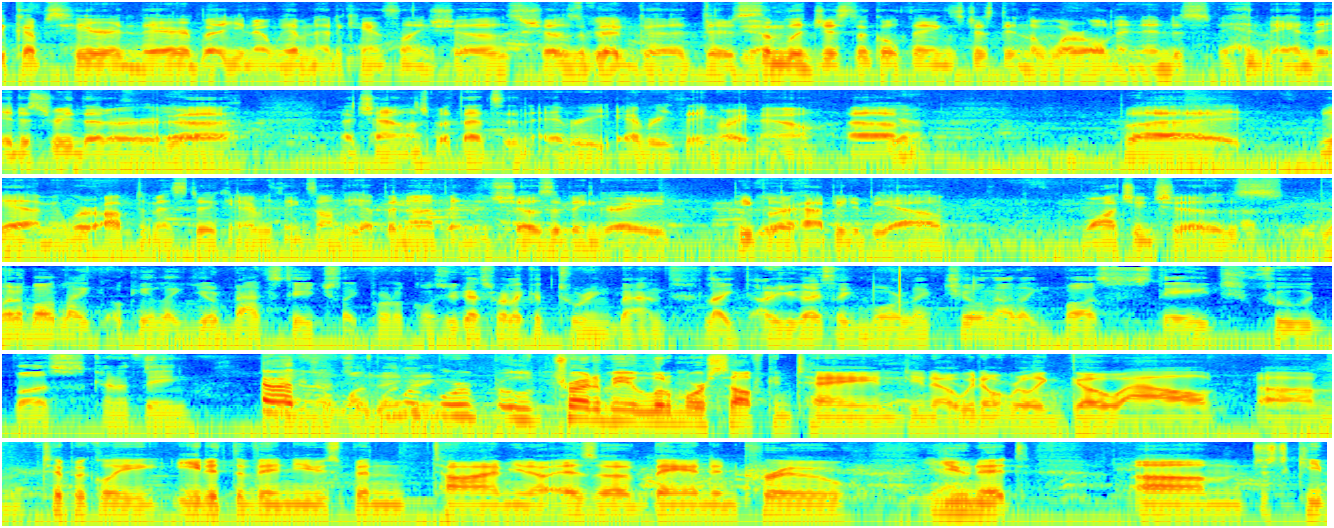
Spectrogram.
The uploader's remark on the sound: we come to you live from Memphis Tennessee, home of Memphofest Music Festival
